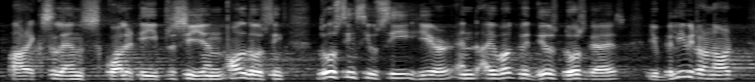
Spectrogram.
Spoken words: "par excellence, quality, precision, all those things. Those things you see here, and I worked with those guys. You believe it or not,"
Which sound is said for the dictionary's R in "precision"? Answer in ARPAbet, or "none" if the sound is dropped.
R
